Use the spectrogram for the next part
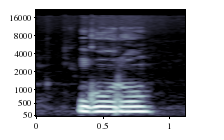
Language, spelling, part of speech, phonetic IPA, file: Polish, guru, noun, [ˈɡuru], LL-Q809 (pol)-guru.wav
